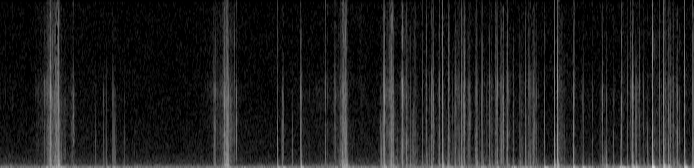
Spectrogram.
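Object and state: Paperback book cover tapped and scratched.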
